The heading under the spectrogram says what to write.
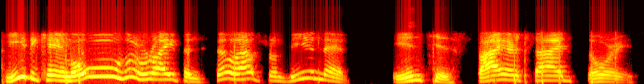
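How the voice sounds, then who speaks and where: A performer voicing a hapless little hobbit jester haltingly at an amateur table read over a call. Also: medium pitch, sing-song, husky, no echo, exaggerated voice. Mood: hesitant. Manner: hesitant, halting. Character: small hapless male hobbit jester, unsure. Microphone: online call microphone. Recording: muffled, phone-like call audio.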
